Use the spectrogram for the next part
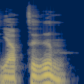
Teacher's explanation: I have to soften the k into soft G. · I have to harden the consonant from D to T.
